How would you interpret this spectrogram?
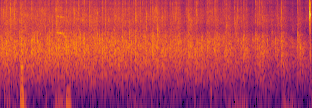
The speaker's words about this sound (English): It's usually not the thing that we clap for the producer before we start, but I think we should do it again after it's finished.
